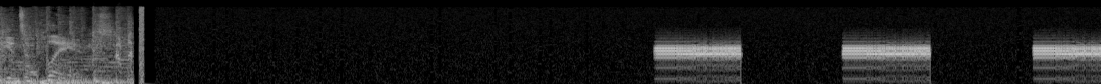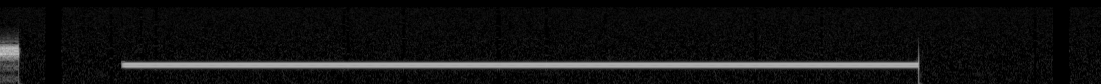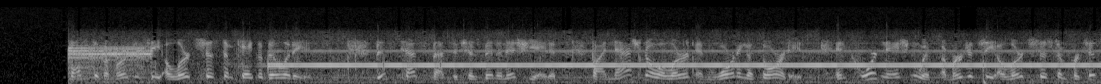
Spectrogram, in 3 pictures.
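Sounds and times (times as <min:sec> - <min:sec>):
data bursts: 0:22.7 - 0:33.0
two-tone attention signal: 0:22.7 - 0:33.0.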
